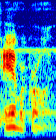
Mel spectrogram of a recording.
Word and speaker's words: Amercron: planets it's called amicron the data you know the computer sometimes doesn't say it right so it's amicron so and they have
